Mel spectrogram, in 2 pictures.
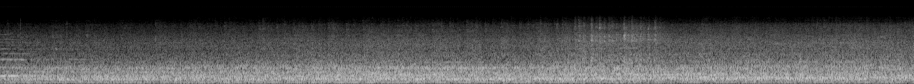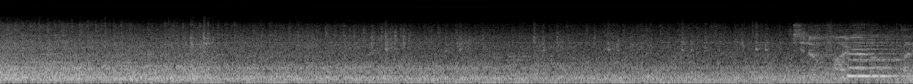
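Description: British Rail Class 33 diesel-electric locomotive running steadily, a continuous engine rumble with a low hum, and a brief pitched tone near the end.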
